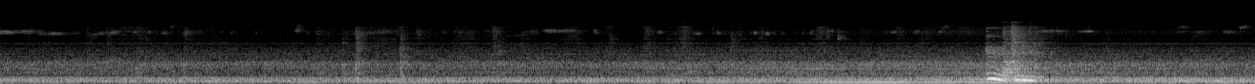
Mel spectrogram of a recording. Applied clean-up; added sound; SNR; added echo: none; none; none; reverberation time 0.3 s.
